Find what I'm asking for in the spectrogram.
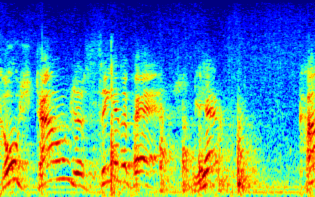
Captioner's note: knocking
